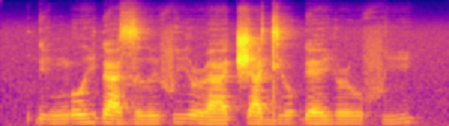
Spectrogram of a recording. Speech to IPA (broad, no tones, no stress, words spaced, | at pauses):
ɗiŋoi̯ɗa zɯy̯fi ɹat͡ʃa dʲo ɠɛi̯ɹu fi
